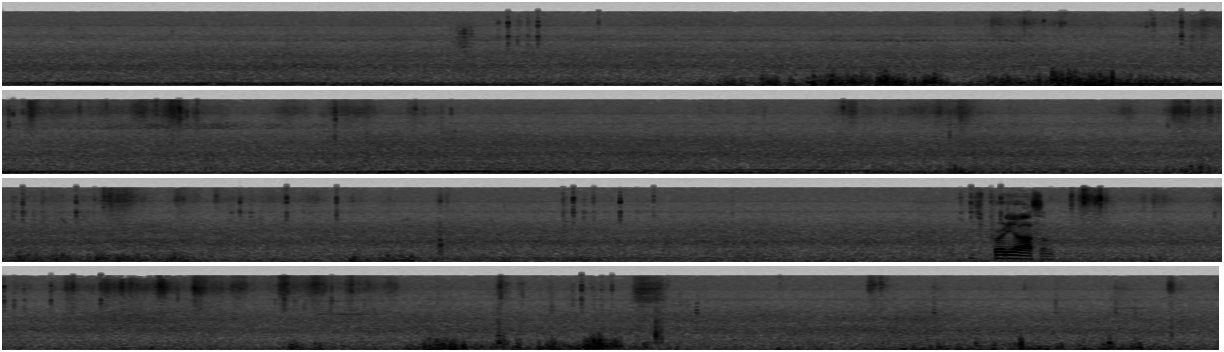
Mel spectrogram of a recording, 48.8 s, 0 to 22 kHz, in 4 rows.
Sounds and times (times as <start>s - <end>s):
Outside, rural or natural: 0.0s - 48.7s.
